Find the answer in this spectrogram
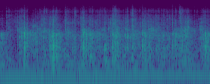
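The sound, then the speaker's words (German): A crowd at a church service applauds the team called to the front, with steady, dense clapping that holds at an even level throughout, a faint low hum underneath and no one speaking. “Ihr könnt ihnen mal einen Applaus geben.”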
